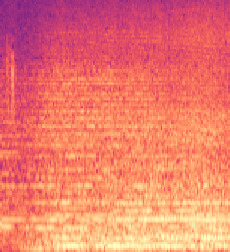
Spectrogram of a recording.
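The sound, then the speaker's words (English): The engine of a large black truck hums low and steady as it turns a corner, a continuous droning rumble with no voices. “A large black truck turns a corner.”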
